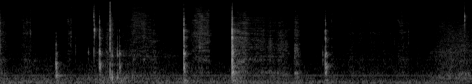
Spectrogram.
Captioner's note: scratching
